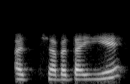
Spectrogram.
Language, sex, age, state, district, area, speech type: Hindi, female, 60+, Rajasthan, Jaipur, urban, conversation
